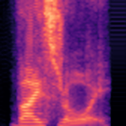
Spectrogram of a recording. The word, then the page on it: viceroy: Indian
